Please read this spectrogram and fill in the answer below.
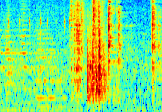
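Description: A metal spoon scraping and clinking against a saucepan of simmering vegetables in broth, in one loud clatter just past the middle, over background music.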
